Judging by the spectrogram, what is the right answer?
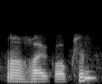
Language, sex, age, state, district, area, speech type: Assamese, male, 30-45, Assam, Dibrugarh, rural, conversation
